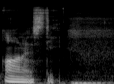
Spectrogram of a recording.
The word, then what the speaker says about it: honesty: honesty واتە ڕازگۆیی ئەچەکە ژۆکۆزانە silent is ناخوێنرێتەوە so you don't have to pronounce the H here, you should say honesty.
